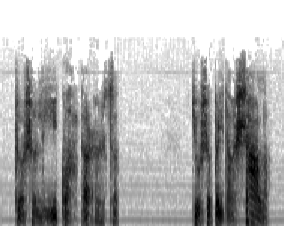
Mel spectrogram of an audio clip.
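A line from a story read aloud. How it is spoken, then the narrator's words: Soft whisper in ear. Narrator (Chinese): 他在平阳公主耳边轻声说道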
